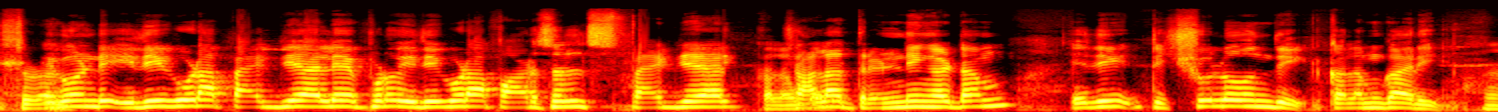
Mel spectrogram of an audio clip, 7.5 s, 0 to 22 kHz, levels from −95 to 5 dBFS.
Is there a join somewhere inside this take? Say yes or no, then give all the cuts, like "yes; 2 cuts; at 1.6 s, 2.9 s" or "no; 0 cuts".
yes; 1 cut; at 3.6 s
